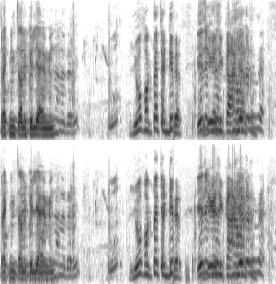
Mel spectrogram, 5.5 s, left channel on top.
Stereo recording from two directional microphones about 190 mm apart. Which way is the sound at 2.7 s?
50° left (ahead or behind).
